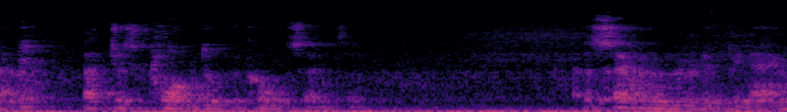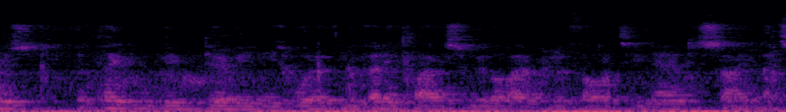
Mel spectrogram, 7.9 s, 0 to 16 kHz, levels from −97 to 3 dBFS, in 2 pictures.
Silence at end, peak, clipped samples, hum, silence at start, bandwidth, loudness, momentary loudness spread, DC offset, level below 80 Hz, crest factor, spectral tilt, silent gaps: 0 s; -30 dBFS; under 0.1%; none; 0 s; 9.8 kHz; -53 LUFS; 15 LU; under 0.1%; -58 dBFS; 18 dB; -5.5 dB/octave; none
